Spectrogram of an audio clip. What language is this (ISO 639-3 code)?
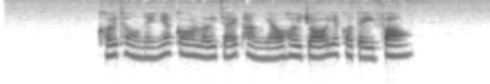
yue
